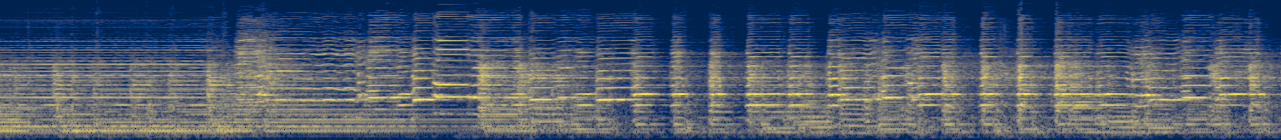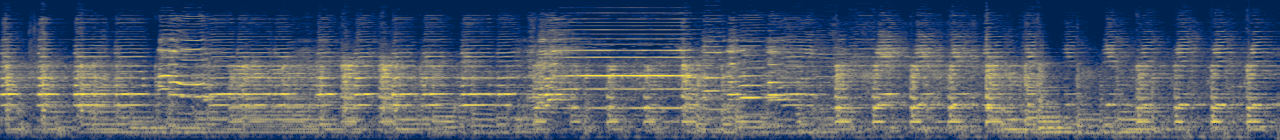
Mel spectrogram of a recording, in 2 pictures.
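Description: Blues harmonica solo, cupped in the hands and played into a microphone, with held and bent notes over semi-hollow electric guitar accompaniment. Near the end a steady rhythmic pulse comes forward.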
